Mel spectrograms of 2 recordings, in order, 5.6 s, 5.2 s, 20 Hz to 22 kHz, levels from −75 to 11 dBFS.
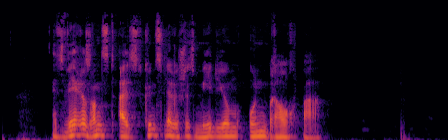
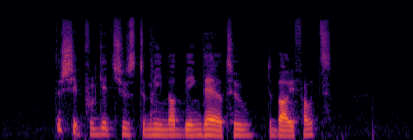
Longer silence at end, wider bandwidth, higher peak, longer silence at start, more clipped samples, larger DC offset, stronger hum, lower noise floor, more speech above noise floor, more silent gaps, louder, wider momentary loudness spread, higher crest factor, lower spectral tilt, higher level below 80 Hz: first, 1.6 s vs 1.05 s; first, 16.5 kHz vs 14.5 kHz; about the same, -2 dBFS vs -4 dBFS; second, 0.25 s vs 0.7 s; neither; neither; neither; about the same, -66 dBFS vs -64 dBFS; first, 44 dB vs 39 dB; neither; about the same, -23 LUFS vs -25 LUFS; second, 9 LU vs 12 LU; about the same, 22 dB vs 22 dB; about the same, -5 dB/octave vs -5 dB/octave; first, -42 dBFS vs -62 dBFS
